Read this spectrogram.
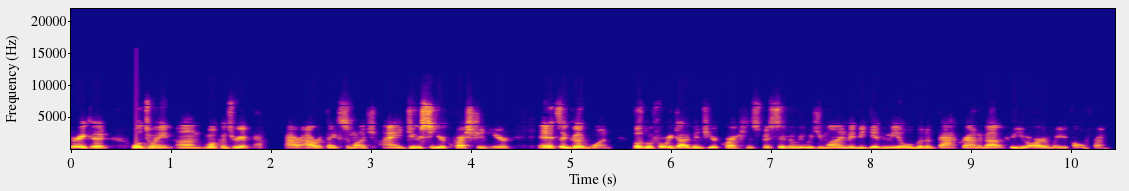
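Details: Adult speaker; Normal fluent speech.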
